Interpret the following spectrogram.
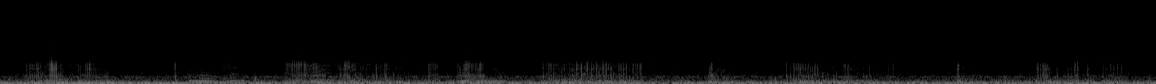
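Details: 4-month-old baby snoring while asleep: soft, low, rhythmic snoring noises with each breath under a steady room hum.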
